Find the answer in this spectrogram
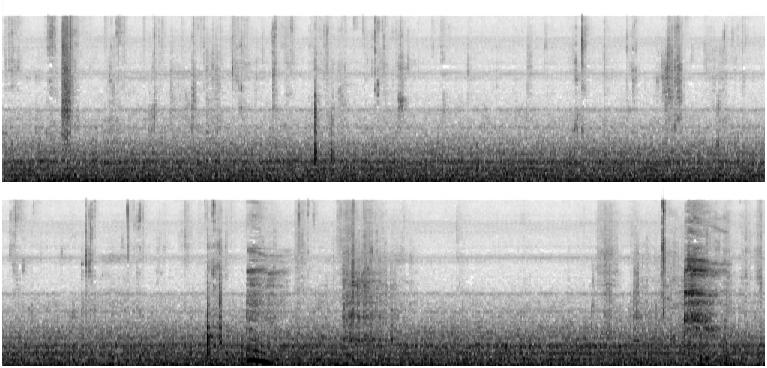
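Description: Close-up chewing and mouth sounds of a person eating fries and mac and cheese, with scattered small clicks over a steady low hum.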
